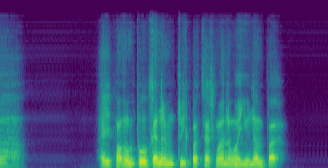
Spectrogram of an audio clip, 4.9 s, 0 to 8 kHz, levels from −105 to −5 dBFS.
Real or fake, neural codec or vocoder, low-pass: fake; codec, 16 kHz, about 1 kbps, DyCAST, with the encoder's durations; 7.2 kHz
